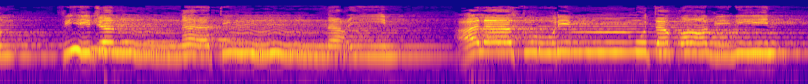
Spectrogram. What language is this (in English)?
Arabic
